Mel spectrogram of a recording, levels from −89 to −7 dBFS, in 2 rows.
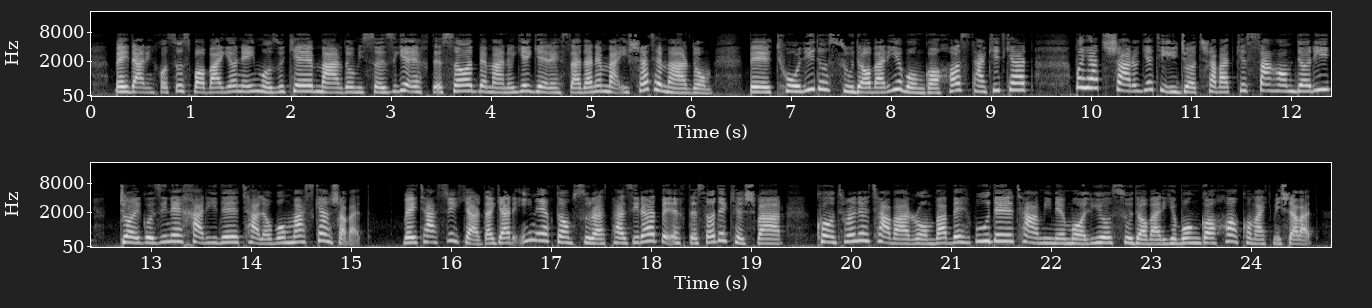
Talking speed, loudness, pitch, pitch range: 150 wpm, -27 LUFS, 245 Hz, 225-285 Hz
